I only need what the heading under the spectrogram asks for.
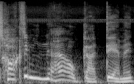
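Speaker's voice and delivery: very high shout with voice cracking mid-yell. A woman demanding answers from the narrator shouts, her voice cracking. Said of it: "she shouted, her voice cracking".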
